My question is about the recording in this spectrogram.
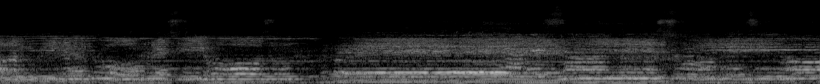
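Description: Mixed-voice choir singing a cappella in held chords, with a brief break about three seconds in, then a louder phrase.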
